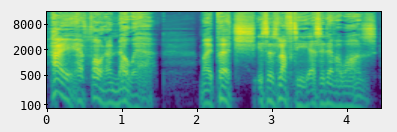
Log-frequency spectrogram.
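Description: A man voicing a bitter, fallen warrior villain in an audiobook, husky, sardonic and menacing as he taunts. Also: lowish voice, big pitch swings, normal speed, pushed and bright, dry recording, studio quality, heavily acted. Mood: bitter taunting.

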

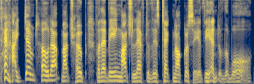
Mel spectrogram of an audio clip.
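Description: A man's voice: mid-range voice, moderate pace, bright, forceful tone, dry recording, studio quality, voice pushed up, natural voice. A man voicing an arrogant, volatile superhuman warrior lord in an audiobook, with a haughty, commanding delivery. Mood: amused. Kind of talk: dramatic audiobook character voice.

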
